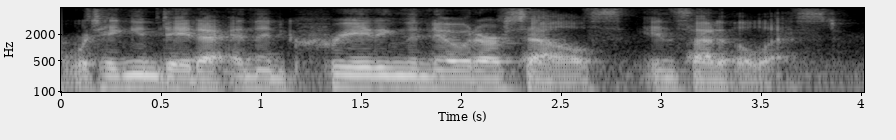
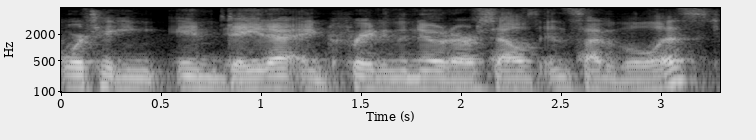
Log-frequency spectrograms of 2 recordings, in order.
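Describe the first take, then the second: First: It is said a little more slowly. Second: It is said at a normal pace.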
